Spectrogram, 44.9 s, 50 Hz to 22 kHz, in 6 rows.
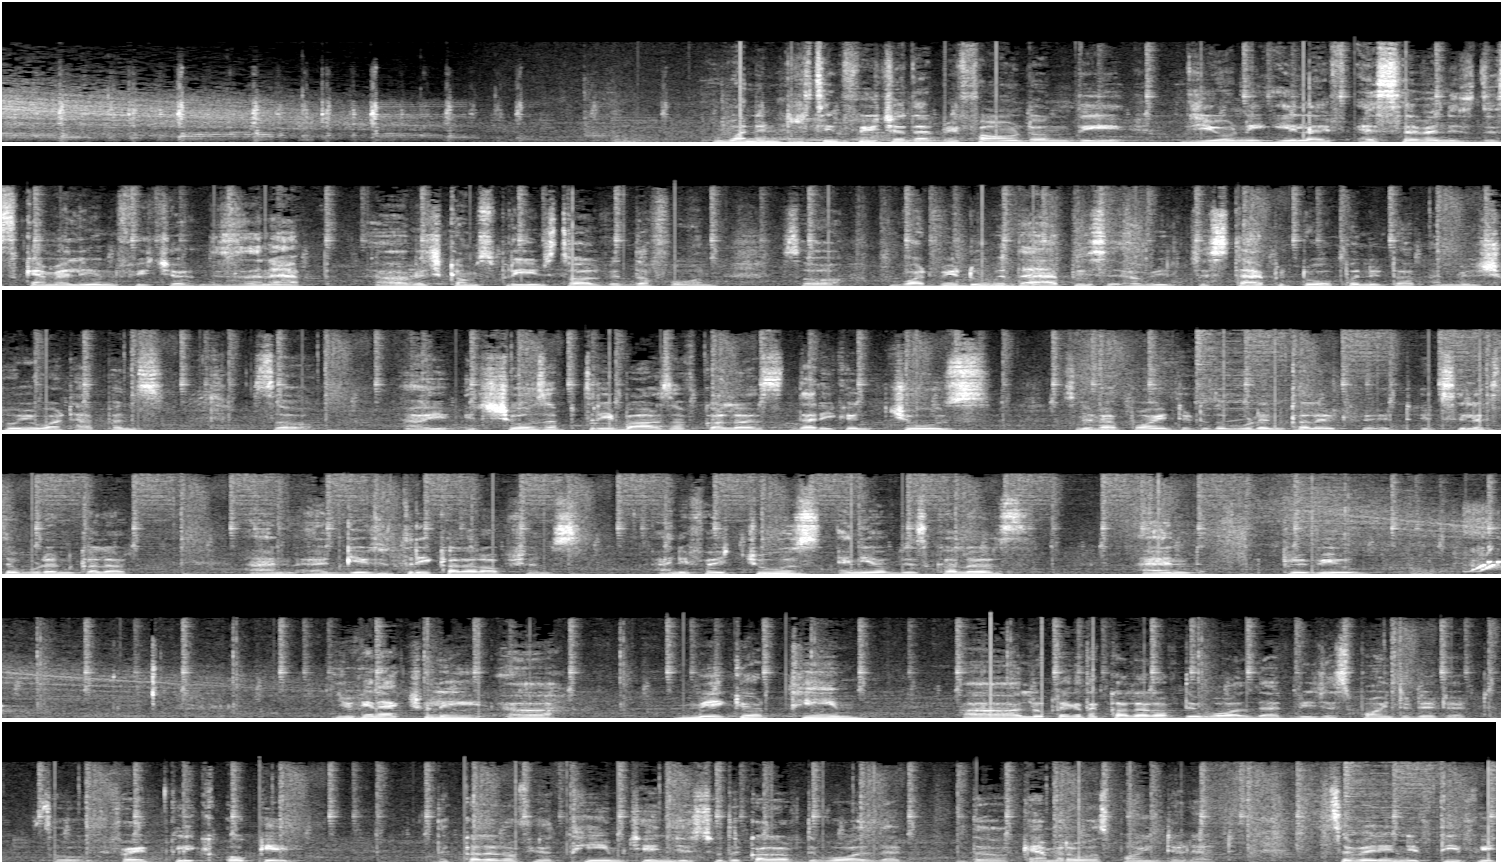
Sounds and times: Music: 0.0s - 44.9s
Speech: 3.6s - 27.6s, 28.2s - 29.4s, 31.6s - 39.0s, 39.6s - 44.9s.

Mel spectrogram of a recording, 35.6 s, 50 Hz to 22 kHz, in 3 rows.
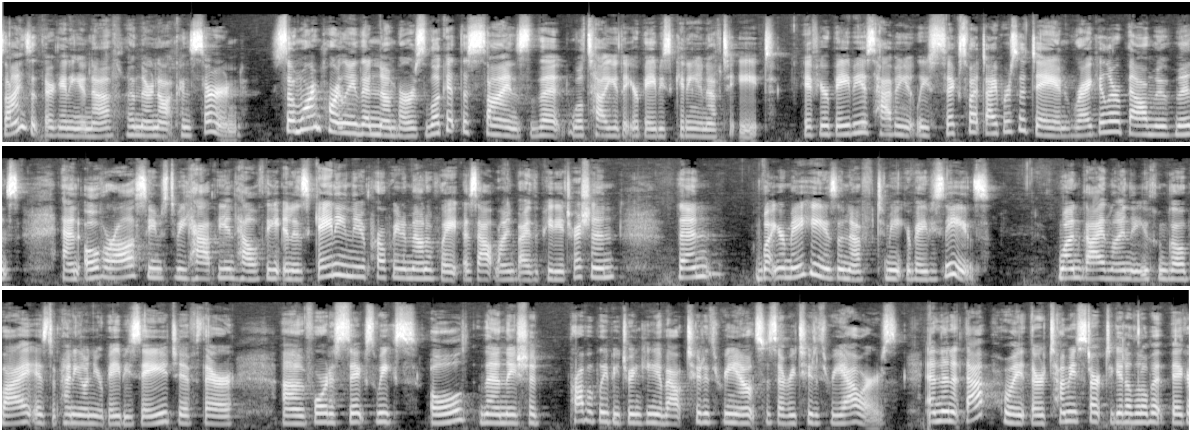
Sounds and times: Speech: 0.0s - 18.0s, 18.6s - 21.8s, 22.4s - 35.6s.

